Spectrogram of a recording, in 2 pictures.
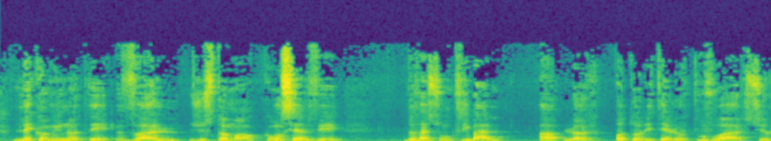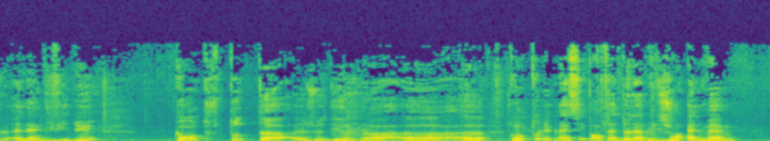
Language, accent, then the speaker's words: French; Lebanon; en tant que Libanais, j'ai pas vraiment senti la douceur de ce printemps depuis que je suis né, d'ailleurs.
